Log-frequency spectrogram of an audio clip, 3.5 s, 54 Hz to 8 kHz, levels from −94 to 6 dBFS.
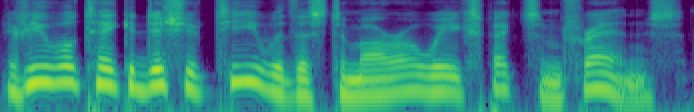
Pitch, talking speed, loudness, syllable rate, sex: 145 Hz, 275 wpm, -18 LUFS, 5.3 syllables/s, male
